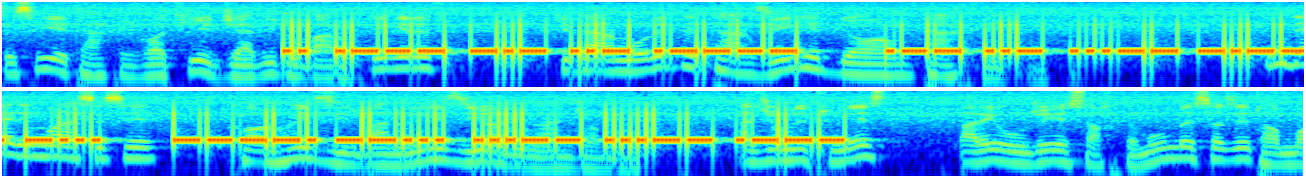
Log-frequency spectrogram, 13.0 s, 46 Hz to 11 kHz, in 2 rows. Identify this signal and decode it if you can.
Morse code, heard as a keyed tone, hand-sent with a paddle, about 30 wpm, 470 Hz, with speech in Persian. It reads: IJKU1 WU3YB 9733J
